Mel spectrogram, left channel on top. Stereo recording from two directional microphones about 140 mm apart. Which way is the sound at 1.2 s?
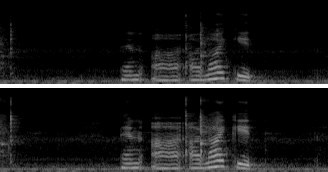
15° left (ahead or behind).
